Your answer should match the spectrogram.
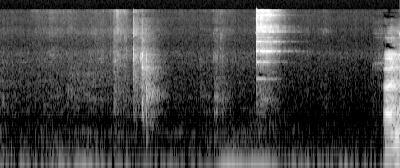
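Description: Light kitchen handling: a metal spoon and bowls clinking faintly, with a few soft knocks a little over a second in and a brief hiss past the middle.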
